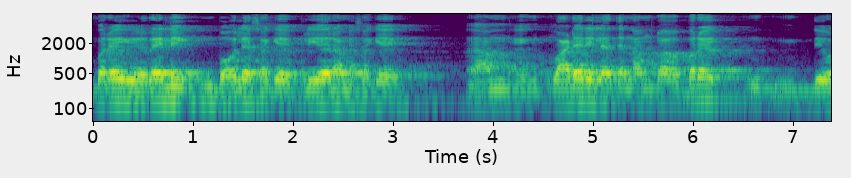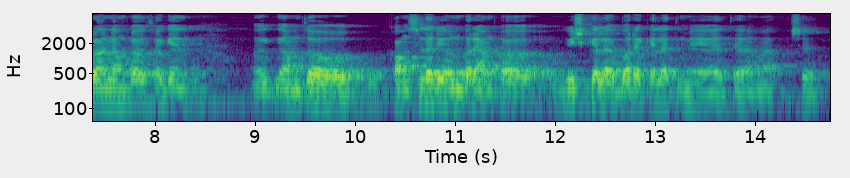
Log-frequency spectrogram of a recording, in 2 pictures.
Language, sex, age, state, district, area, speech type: Goan Konkani, male, 45-60, Goa, Bardez, urban, spontaneous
